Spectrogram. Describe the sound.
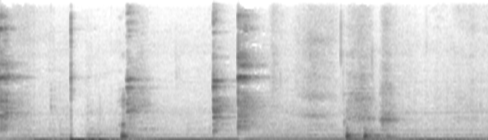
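Glasses clink in a toast to a new drink rested on coconut and rum casks for seven months. A few sharp chinks and knocks stand out over a steady low hum and rustling background.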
